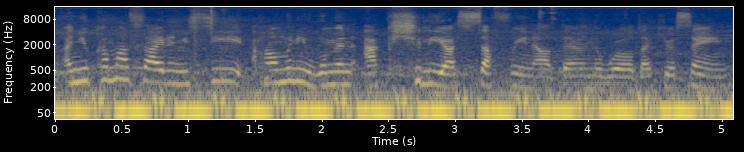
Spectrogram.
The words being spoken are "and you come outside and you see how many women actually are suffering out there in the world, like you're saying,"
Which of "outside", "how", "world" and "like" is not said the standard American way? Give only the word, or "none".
none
